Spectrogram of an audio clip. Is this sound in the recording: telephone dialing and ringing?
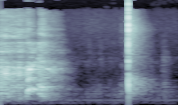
no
